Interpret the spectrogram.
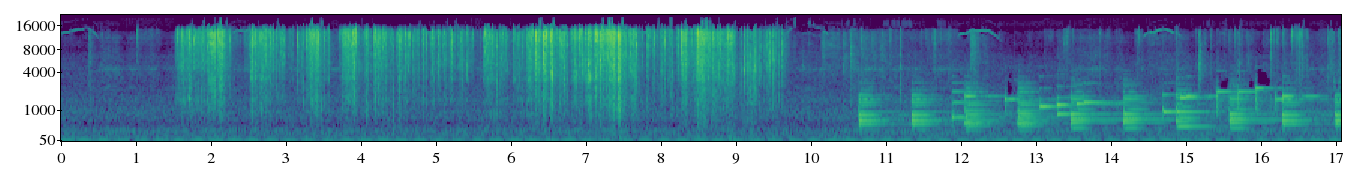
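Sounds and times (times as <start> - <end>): plastic packaging crinkling and tearing: 1.5 - 9.8, 15.7 - 17.0.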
